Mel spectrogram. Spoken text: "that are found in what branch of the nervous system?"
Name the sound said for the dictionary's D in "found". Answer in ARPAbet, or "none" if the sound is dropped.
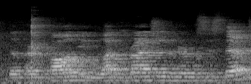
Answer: none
